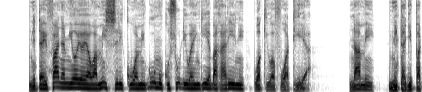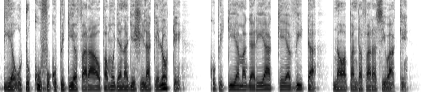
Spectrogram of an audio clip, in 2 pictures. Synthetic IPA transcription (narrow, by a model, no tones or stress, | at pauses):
nitaifaɲamiɔjɔjawamisɾikuwamiɠumukusuɗiwaiŋɡiɛɓahaɾini | wakiwafuatia̰ | nami | nitaʄipatiaʔutukufukupitiafaɾaɔpamɔʄanaʄɛʃilakɛlɔtɛ̰ | kupitiamaɠaɾijakɛjavita | nawapandafaɾasiwa̰kɛ̰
